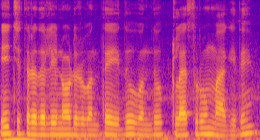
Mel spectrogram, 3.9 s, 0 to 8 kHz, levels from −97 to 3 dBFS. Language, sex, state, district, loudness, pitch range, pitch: Kannada, male, Karnataka, Koppal, -16 LUFS, 115-135 Hz, 125 Hz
